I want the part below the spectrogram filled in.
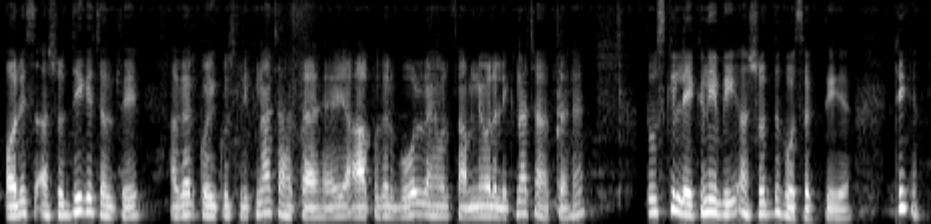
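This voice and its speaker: A man gives a recorded Hindi lesson on pronunciation, his voice sitting at an ordinary middle pitch. He talks through examples patiently and keeps asking "okay?" as he goes. English words turn up now and then in his Hindi. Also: normal speed, a little mellow. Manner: explains patiently, repeating "ठीक है" often. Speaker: Hindi teacher. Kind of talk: online video lesson.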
